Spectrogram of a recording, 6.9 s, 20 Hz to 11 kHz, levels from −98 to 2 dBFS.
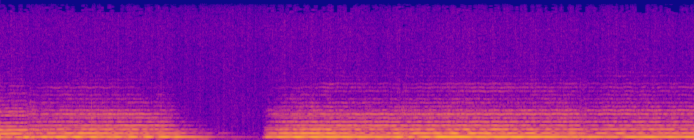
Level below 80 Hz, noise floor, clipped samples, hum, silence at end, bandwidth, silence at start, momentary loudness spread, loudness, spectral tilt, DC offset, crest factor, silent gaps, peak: -82 dBFS; -52 dBFS; under 0.1%; none; 0 s; 6 kHz; 0 s; 6 LU; -23 LUFS; -7 dB/octave; under 0.1%; 12 dB; none; -10 dBFS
